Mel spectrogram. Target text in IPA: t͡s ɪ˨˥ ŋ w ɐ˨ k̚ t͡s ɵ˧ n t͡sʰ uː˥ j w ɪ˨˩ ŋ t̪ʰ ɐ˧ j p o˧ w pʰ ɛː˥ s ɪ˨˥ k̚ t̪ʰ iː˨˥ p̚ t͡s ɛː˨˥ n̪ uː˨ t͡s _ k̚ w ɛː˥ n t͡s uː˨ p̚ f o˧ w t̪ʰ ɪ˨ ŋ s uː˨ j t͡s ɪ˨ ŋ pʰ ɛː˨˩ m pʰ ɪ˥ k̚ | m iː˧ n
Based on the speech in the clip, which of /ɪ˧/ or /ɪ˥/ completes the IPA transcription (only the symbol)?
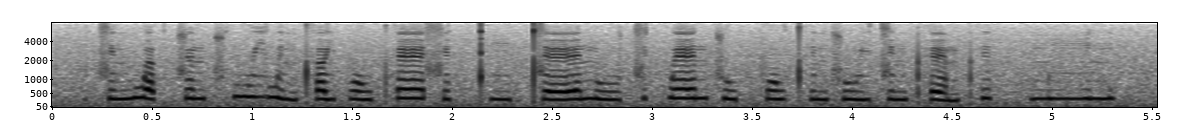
ɪ˥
